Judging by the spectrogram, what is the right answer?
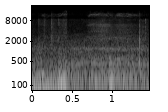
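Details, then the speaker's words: Car's front left corner gives dull, loud low thumps and clunks over bumpy roads and speed bumps but is silent on smooth road; the cause is a worn, cracked tie rod bushing linked to the steering rack. "Ketemu jalan bergelombang atau mulai jalan polut folder ya polisi tidur itu dia mulai bunyi yang berisik"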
